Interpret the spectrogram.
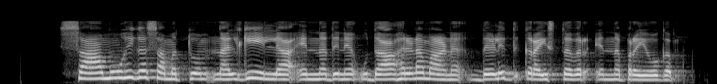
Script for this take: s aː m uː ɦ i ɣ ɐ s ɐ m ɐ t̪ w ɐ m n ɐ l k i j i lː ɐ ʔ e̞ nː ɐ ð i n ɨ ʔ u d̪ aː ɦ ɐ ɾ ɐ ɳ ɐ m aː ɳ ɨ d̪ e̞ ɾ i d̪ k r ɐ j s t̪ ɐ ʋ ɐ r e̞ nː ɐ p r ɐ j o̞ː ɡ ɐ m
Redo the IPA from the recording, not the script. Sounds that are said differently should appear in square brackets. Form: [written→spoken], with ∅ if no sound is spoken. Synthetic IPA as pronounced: s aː m uː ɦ i ɣ ɐ s ɐ m ɐ t̪ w ɐ m n ɐ l k i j i lː ɐ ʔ e̞ nː ɐ ð i n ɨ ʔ u d̪ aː ɦ ɐ ɾ ɐ ɳ ɐ m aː ɳ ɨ d̪ e̞ [ɾ→ɭ] i d̪ k r ɐ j s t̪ ɐ ʋ ɐ r e̞ nː ɐ p r ɐ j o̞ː ɡ ɐ m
